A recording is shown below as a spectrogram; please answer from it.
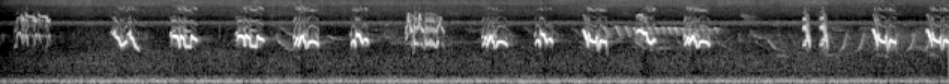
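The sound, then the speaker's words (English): An American robin sings at a field edge in many short, bright, high phrases in a steady, repeated rhythm. A low, constant rumble runs underneath. “Starts off with the American robin, the early riser.”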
